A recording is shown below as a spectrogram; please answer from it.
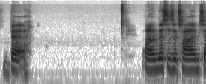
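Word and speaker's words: Beith: Interesting that I was scrolling down and I noticed the name for this month is Beth, pronounced Beh.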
